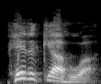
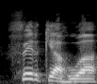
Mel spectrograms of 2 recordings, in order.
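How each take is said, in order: First: फिर as p-hir; aspirated ph. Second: फिर said with an f; mispronounced ph as f. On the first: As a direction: pop the lips on फिर. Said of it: "ये इस तरह बोलना चाहिए". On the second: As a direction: say फिर as "fir". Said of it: "जबकि असल में ये इस तरह बोलना चाहिए". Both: Shown as a demonstration.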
